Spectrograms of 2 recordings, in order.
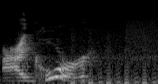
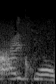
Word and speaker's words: ichor: That's pronounced I-core. Choose your I-core wisely.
